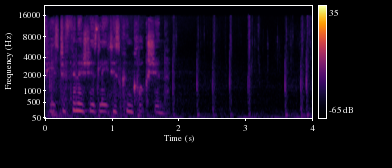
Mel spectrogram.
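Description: Footsteps tap quickly on a hard stone floor.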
